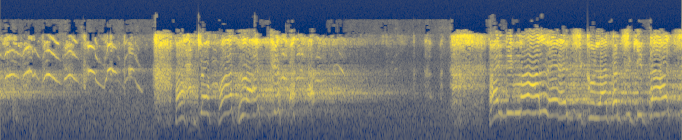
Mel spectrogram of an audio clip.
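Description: High-pitched, squeaky voice-like sounds with quick rising-and-falling pitch swoops, fading out, then music with held notes cutting in about six seconds in.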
